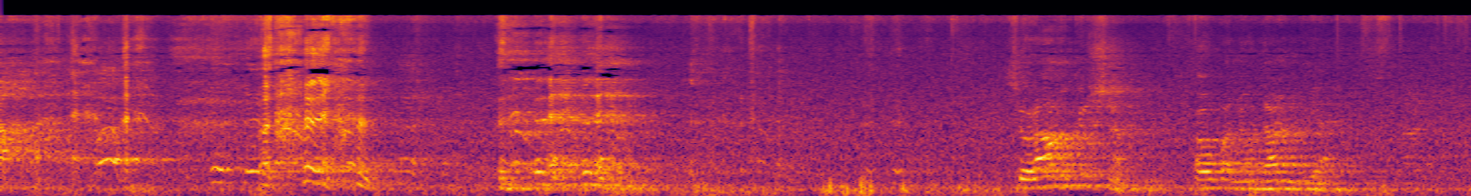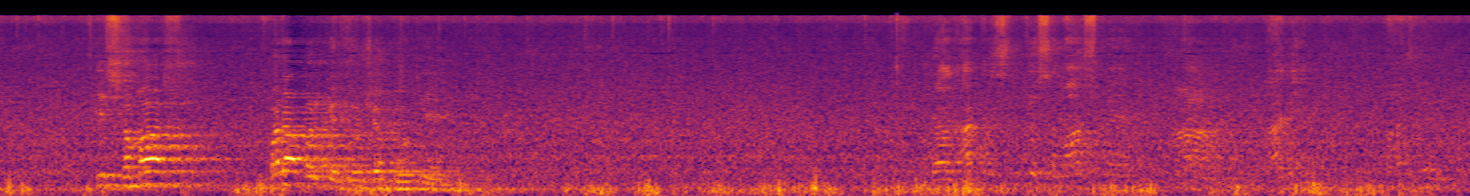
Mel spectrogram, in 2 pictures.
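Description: An elderly man sings slowly into a microphone, heard through a loudspeaker in a room.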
